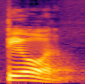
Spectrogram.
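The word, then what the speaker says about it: pure: पहले बताया था ना अगर यू के बाद आरई यानी कहने का मतलब यू के बाद आर ई आता है तो वहां पर हम हमेशा य का उच्चारण यो से करते हैं किससे यो जैसे एस यू आर ई इसको हम क्या पढ़ेंगे श्यर क्या पढ़ेंगे श्यर पी यू आर ई इसको हम पढ़ेंगे प्योर क्या पढ़ेंगे प्योर आई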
